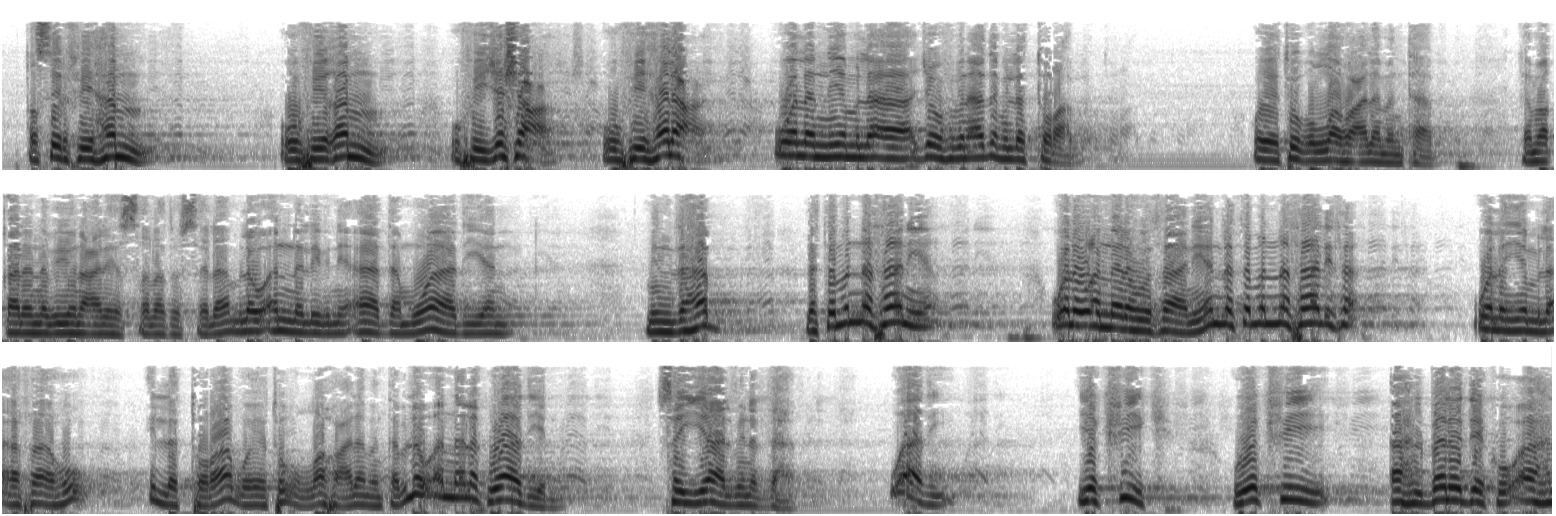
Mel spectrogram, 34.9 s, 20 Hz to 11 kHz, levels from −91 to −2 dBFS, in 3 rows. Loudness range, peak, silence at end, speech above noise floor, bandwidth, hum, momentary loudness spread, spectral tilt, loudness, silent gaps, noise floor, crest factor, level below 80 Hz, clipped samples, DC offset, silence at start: 4 LU; -6 dBFS; 0 s; 37 dB; 7.8 kHz; none; 14 LU; -6.5 dB/octave; -17 LUFS; none; -53 dBFS; 10 dB; -40 dBFS; under 0.1%; under 0.1%; 0.2 s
